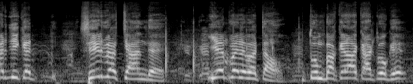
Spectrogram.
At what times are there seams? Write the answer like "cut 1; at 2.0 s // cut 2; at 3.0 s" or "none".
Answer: cut 1; at 2.9 s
